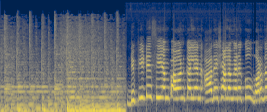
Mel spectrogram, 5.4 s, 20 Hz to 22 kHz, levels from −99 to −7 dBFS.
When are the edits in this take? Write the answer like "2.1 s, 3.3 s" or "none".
2.4 s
